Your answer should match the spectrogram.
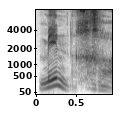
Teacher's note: Karena non mati ini berjumpa dengan huruf kha ini dibaca idhar. Jadi cara bacanya non mati ini dibaca idhar atau dibaca jelas, min kha, seperti itu.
